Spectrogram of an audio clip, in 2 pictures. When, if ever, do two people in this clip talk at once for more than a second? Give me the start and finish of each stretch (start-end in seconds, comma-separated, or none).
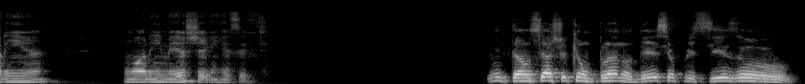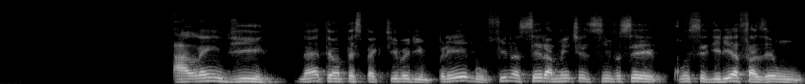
none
